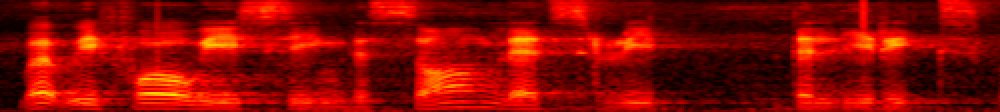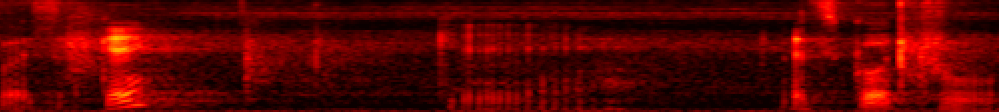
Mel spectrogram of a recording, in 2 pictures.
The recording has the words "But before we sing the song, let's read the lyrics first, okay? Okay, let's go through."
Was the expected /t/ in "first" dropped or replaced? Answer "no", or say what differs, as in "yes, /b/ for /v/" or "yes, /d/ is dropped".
yes, /t/ is dropped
